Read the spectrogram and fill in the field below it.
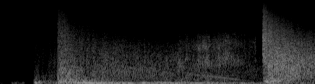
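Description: Artillery fire in the war game Combat Mission: Black Sea: a sudden loud blast opens into a long, dense rumbling roar of battlefield explosions, then a second sharp heavy boom lands near the end, with no talk.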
